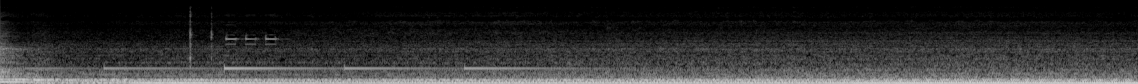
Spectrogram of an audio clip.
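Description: A 2019 Chevrolet Camaro ZL1's supercharged 6.2 L V8 has just fired up and runs at a high idle, its pitch falling away from the start flare into a steady rumble. The idle is fast, about 2,000 rpm, as on a cold start, and drops toward about 1,000 rpm near the end.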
